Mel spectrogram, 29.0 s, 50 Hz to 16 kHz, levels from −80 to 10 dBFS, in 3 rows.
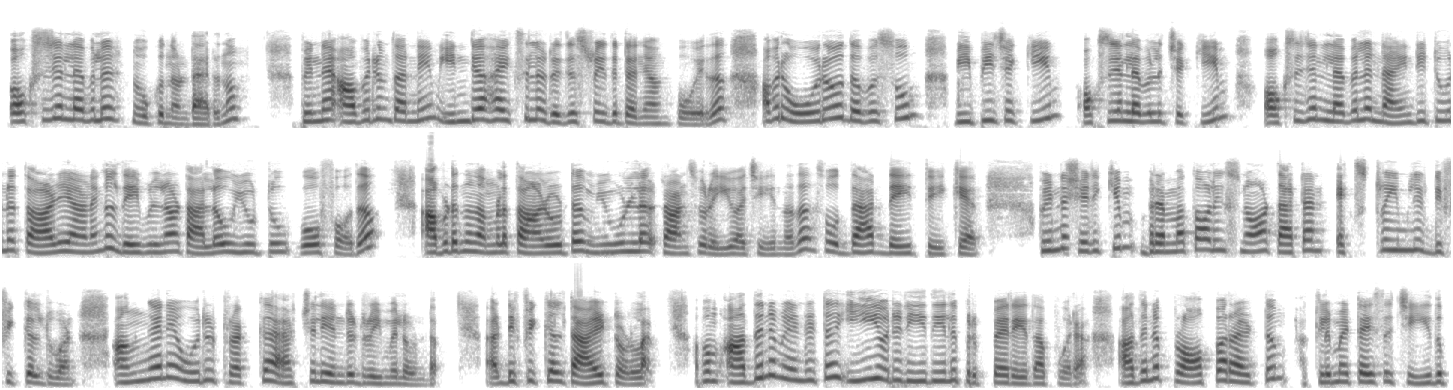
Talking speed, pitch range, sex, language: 165 wpm, 215-275 Hz, female, Malayalam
